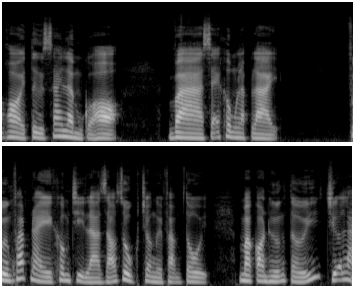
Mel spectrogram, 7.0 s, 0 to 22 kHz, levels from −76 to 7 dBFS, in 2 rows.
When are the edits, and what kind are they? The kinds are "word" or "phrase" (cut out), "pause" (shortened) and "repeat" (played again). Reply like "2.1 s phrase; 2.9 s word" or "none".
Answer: none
